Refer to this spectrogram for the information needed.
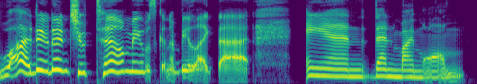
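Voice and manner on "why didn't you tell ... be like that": put-on sobbing cry, high and swooping, through tears. Retelling own words after coming home from a biopsy: imitating own past sobbing. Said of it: "basically sobbing, crying".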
